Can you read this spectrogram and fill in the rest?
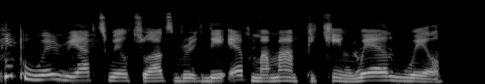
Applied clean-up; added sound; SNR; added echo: neural mask model Resemble Enhance denoiser.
